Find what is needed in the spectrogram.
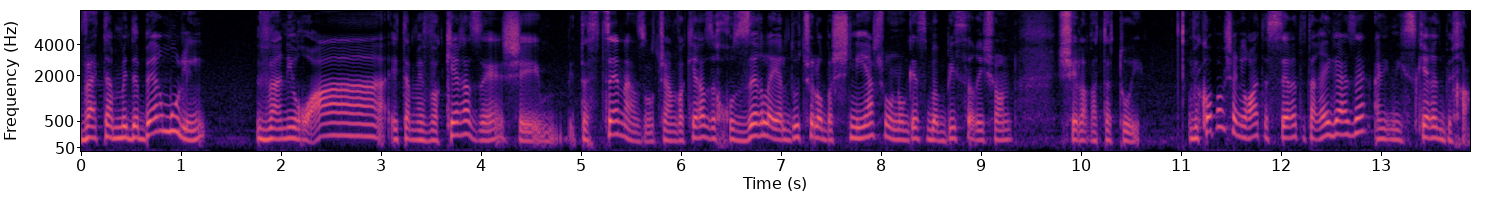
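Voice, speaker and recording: A woman talks at a moderate pace and a medium pitch. Hers is an ordinary speaking voice. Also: lively intonation. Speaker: TV interviewer. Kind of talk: interview.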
